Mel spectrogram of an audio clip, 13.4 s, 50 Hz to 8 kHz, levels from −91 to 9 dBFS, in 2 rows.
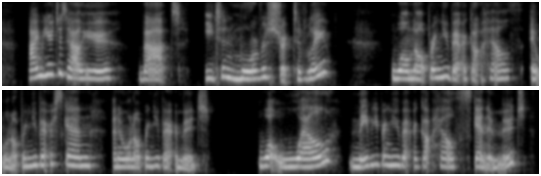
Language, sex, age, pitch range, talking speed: English, female, 10-29, 235-280 Hz, 190 wpm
